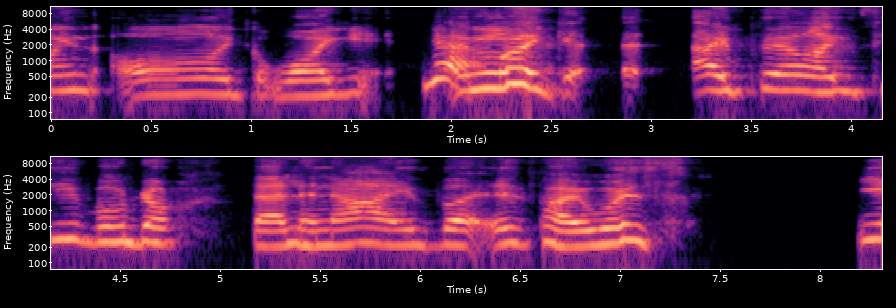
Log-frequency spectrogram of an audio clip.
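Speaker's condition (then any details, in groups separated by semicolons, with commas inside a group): Spastic cerebral palsy, mixed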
